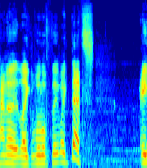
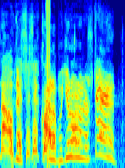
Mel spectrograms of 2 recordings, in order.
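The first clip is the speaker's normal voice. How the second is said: put-on scream, higher and louder; 10 semitones higher, 7 dB louder than usual. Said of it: "screaming at him".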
